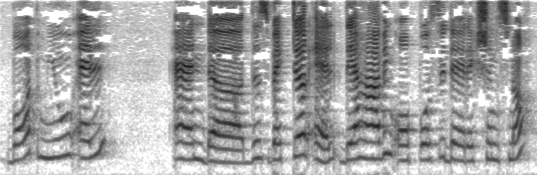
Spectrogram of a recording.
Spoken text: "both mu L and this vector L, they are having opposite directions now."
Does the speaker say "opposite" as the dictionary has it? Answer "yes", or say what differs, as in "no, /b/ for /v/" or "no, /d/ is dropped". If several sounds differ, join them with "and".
no, /s/ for /z/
